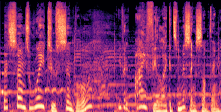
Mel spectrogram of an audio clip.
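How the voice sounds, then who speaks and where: A woman's voice: medium pitch, huge pitch swings, normal speed, music in the background. A woman voicing a courteous but skeptical toy seller in a video game, with a doubtful, polite manner. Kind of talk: video game character dialogue.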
